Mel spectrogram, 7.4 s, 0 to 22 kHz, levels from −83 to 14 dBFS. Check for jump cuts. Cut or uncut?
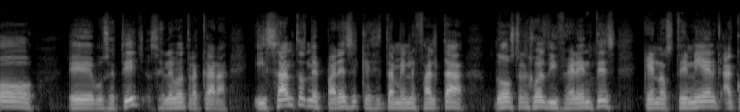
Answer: uncut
